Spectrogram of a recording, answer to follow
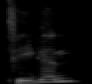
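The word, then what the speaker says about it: Tadhgain: whose nephew is nam name is tan but it's spelled t a d g h a i n so it looks like Tad hegan oh interesting Tad never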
